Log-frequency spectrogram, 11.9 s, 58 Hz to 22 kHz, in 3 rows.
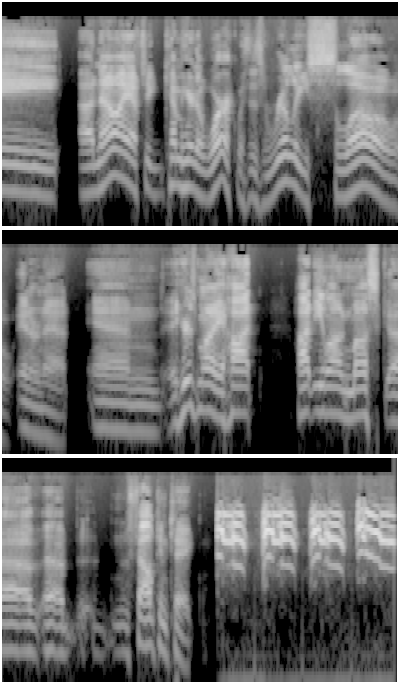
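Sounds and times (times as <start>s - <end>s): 
speech: 0.0s - 10.0s
hawk or falcon screeching: 10.1s - 11.8s.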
